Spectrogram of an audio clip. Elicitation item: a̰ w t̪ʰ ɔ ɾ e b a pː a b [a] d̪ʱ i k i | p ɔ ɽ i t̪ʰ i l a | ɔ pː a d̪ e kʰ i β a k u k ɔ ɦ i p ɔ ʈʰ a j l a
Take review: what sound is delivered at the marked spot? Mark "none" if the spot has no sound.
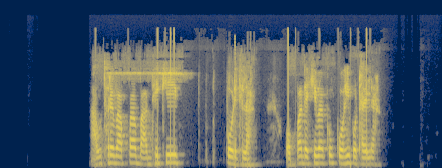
a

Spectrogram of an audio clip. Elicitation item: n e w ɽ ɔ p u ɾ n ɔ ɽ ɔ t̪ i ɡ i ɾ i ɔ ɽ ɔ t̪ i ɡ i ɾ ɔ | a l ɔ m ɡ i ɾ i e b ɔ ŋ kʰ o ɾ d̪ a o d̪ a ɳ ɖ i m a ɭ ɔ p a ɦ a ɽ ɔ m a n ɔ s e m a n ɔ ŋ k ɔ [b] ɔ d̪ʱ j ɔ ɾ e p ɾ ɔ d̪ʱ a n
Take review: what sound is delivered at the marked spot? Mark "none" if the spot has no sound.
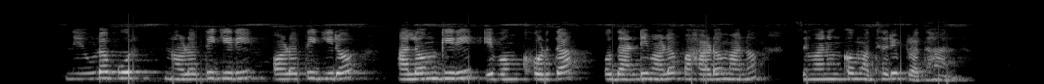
m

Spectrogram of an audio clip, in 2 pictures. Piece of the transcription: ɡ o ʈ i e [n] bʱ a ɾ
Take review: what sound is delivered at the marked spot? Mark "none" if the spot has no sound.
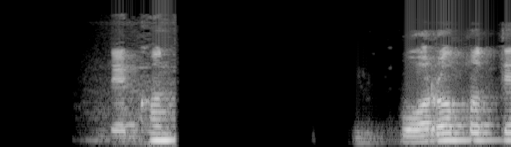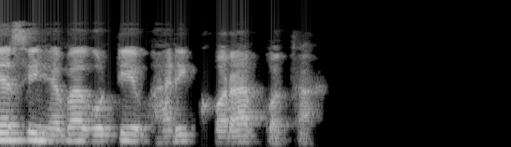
none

